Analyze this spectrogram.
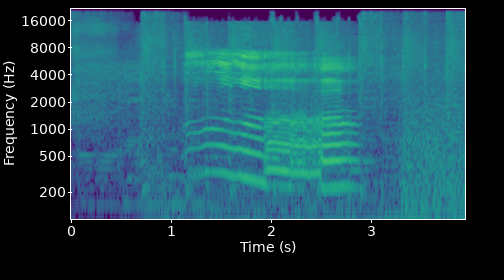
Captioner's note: groans joyfully; dramatic music plays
